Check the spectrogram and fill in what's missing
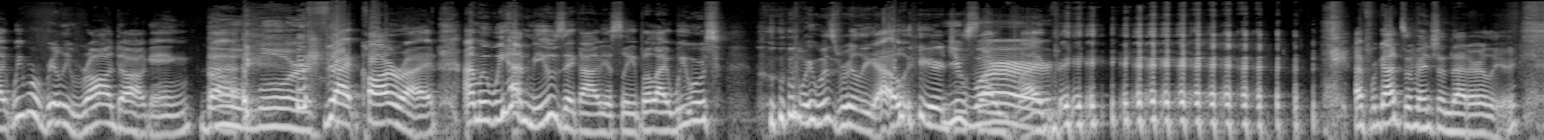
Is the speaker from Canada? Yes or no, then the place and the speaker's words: no; Puerto Rico; I grew up in Puerto Rico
